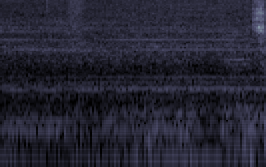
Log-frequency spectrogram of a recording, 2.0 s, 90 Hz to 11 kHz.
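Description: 3D printer running mid-print: a steady low hum and whir from its cooling fan and motors.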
